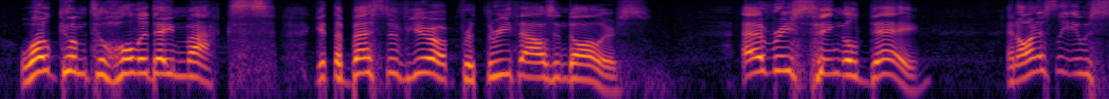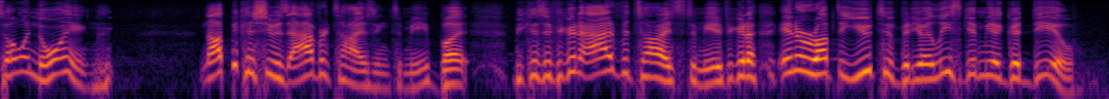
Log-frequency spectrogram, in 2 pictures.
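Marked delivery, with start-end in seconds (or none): 0.2-4.9 put-on British lady accent. Imitating the British lady from a YouTube ad, attempting a British accent. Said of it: "I'm going to try to do a British accent".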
